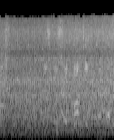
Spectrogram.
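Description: A road vehicle's engine running steadily, with faint voices behind it.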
